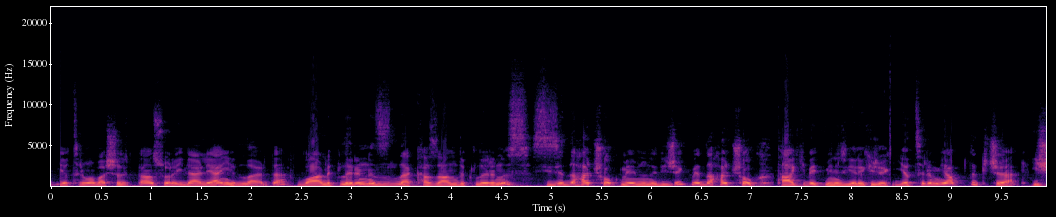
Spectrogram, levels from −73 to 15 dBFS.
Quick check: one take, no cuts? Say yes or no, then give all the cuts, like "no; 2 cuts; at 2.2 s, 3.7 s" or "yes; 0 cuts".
yes; 0 cuts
